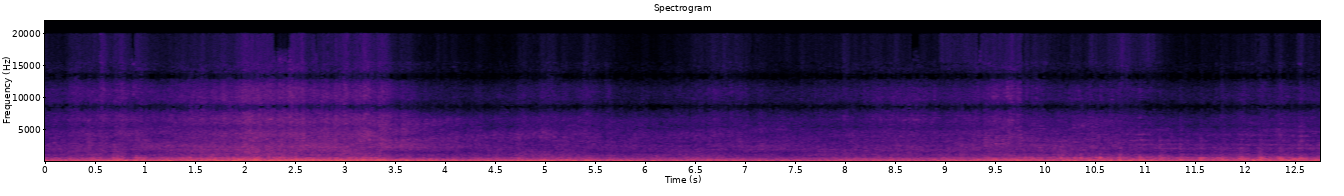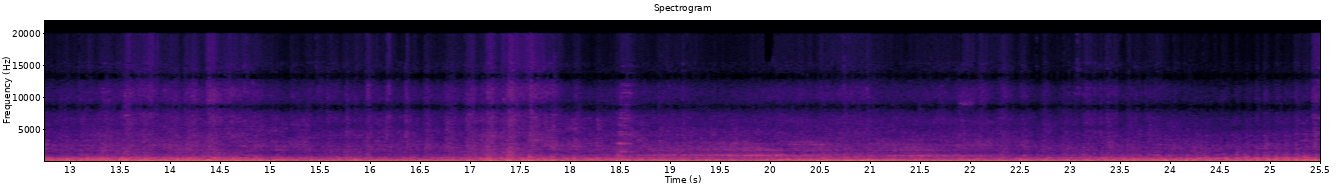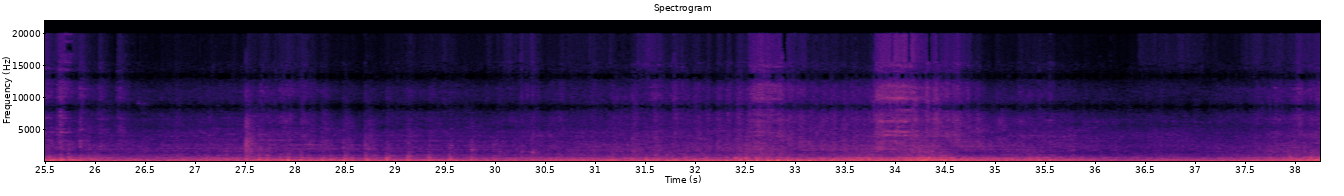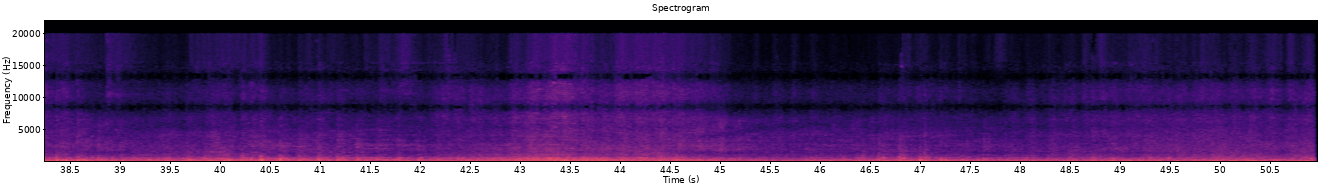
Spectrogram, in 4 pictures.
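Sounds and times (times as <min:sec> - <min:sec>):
train rumbling on rails: 0:00.0 - 0:50.9
wheels clacking over rail joints: 0:09.0 - 0:20.4.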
